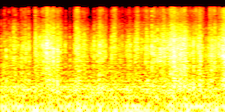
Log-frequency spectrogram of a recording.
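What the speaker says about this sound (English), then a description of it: "Sorry if you don't like the crinkle." Plastic packaging holding journal trims, appliques and supplies crinkles steadily at close range, a continuous rustle with brief louder crackles and no speech over it.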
